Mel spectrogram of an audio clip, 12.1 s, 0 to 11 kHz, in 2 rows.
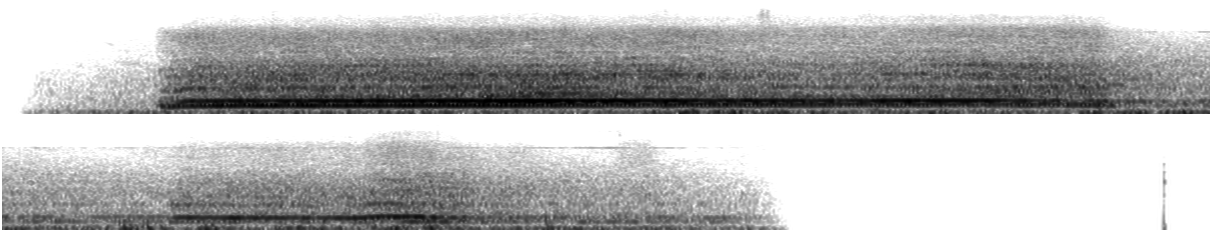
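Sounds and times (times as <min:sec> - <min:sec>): steam locomotive whistle: 0:00.7 - 0:09.9.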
